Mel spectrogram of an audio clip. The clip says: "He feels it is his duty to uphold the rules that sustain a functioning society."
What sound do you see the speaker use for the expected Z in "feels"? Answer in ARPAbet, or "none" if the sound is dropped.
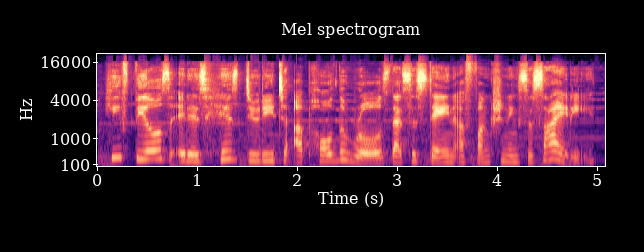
Z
